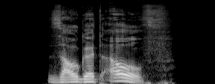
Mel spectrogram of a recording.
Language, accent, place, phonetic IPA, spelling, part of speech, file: German, Germany, Berlin, [ˌzaʊ̯ɡət ˈaʊ̯f], sauget auf, verb, De-sauget auf.ogg
- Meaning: second-person plural subjunctive I of aufsaugen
